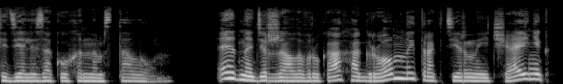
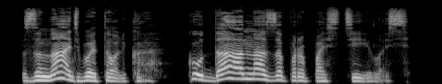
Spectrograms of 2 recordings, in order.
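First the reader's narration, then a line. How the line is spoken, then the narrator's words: Sighing. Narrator (Russian): вздохнула лиловая ведьма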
